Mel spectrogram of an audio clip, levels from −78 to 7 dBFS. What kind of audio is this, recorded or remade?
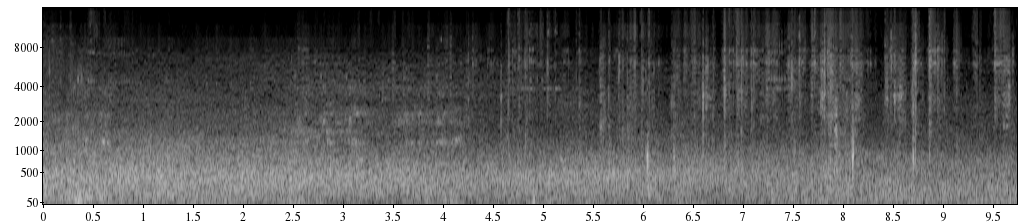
recorded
